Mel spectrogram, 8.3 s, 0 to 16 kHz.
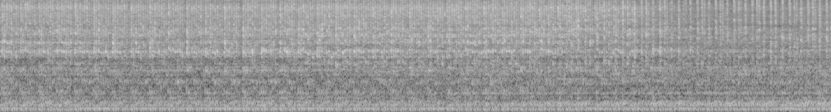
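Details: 350 Mag MPI marine V8, first start after rebuild, idle only: loud steady idle with an even beat around two and a half firings a second, no knocks or misses; runs healthy.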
